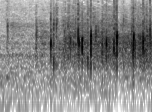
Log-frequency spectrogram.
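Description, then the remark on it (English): A short stretch of polite applause: light, scattered clapping from a small group, crisp and moderately loud, with no voices over it. “That little bit some of some very polite applause there.”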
